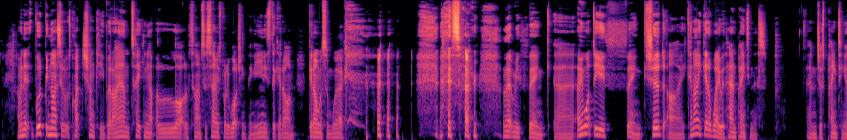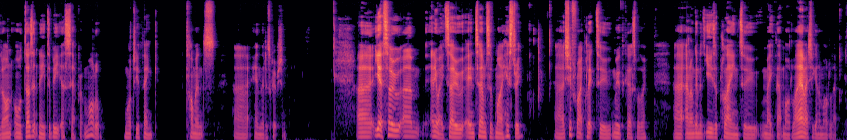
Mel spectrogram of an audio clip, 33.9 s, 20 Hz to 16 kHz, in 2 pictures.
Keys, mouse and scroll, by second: 9.6-12.6 middle drag, 14.6-16.0 middle drag, 16.0-17.8 scroll up 1, 17.8-19.0 scroll up 1, 25.7-27.4 middle drag, 27.4-28.0 shift+right drag, 28.0-30.5 middle drag, 30.5 shift+a, 33.6 s.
